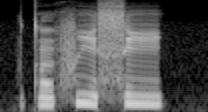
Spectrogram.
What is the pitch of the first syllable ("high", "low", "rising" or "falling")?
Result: low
